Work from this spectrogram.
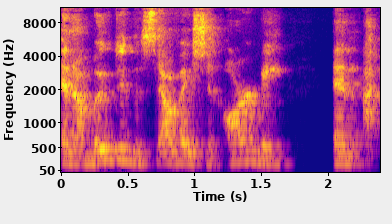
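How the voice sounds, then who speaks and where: A woman speaks with a medium pitch. Her pace is fairly quick. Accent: Southern US. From US South. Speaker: talk show host. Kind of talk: casual interview chat. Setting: live stream.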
